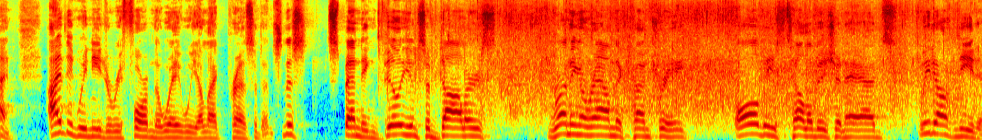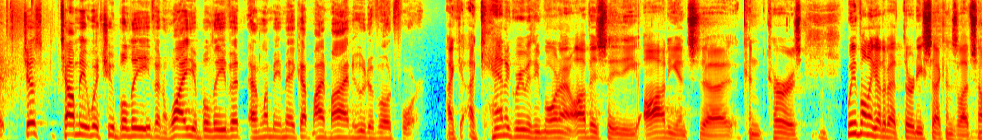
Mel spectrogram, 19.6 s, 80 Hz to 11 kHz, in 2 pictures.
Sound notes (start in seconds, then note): 3.7 audience applauding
